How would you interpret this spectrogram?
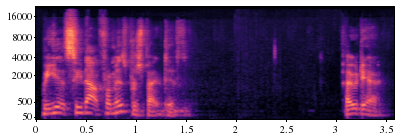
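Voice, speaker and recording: Man, hoarse voice, chatty game caster, mid-pitched, self-correcting play-by-play. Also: lively intonation, moderate pace. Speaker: esports caster. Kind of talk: live game commentary.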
